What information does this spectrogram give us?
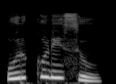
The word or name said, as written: ಊರುಗೆಡಿಸು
